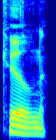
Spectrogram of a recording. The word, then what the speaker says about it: Köln: Andy Brassel talked me into FC Köln.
